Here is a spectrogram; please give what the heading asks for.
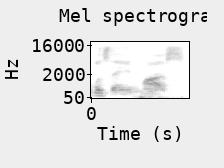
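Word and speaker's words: ございます: Mass இது மாஸ்ன்னு தான் pronounce ஆகும். யூ வந்து சேர்த்து ப்ரொனவுன்ஸ் பண்ண கூடாது.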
